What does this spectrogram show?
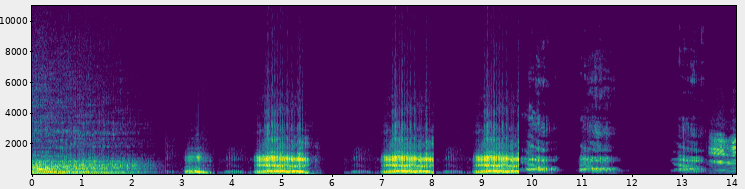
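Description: A big cat roaring: a long roar fading away, then a bout of separate roars, the later ones shorter and grunt-like.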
